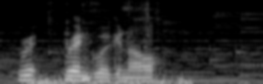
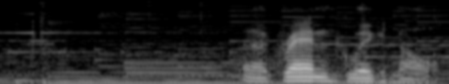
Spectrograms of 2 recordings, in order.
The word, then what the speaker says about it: Grand Guignol: How do you say that name? Grand Guignol. Grand Guignol. So you're saying it pretty much correctly.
